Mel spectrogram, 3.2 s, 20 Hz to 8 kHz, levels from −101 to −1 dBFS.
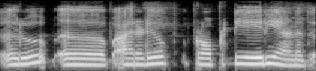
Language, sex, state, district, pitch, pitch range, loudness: Malayalam, female, Kerala, Wayanad, 215 Hz, 205-235 Hz, -16 LUFS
